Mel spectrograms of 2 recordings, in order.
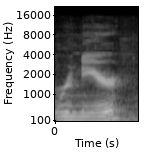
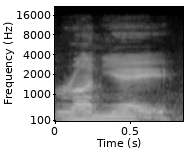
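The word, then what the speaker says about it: Rainier: the Pacific Northwest is called Mount reneer r n i e r um and uh one of my friends her mom uh when she first moved to Seattle she pronounced it mount rier which is just beautiful it's very very dignified um what's another one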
